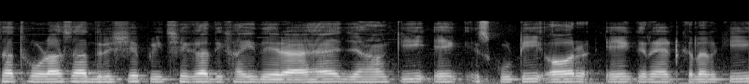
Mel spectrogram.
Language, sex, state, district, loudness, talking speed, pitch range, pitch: Hindi, male, Uttar Pradesh, Jalaun, -15 LUFS, 160 wpm, 120-125 Hz, 120 Hz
